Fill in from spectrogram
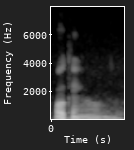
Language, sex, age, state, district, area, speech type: Tamil, male, 18-30, Tamil Nadu, Erode, rural, spontaneous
